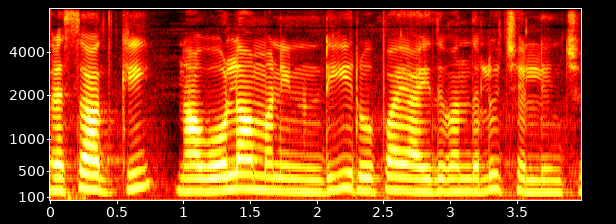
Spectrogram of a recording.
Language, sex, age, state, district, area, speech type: Telugu, female, 45-60, Andhra Pradesh, Sri Balaji, urban, read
